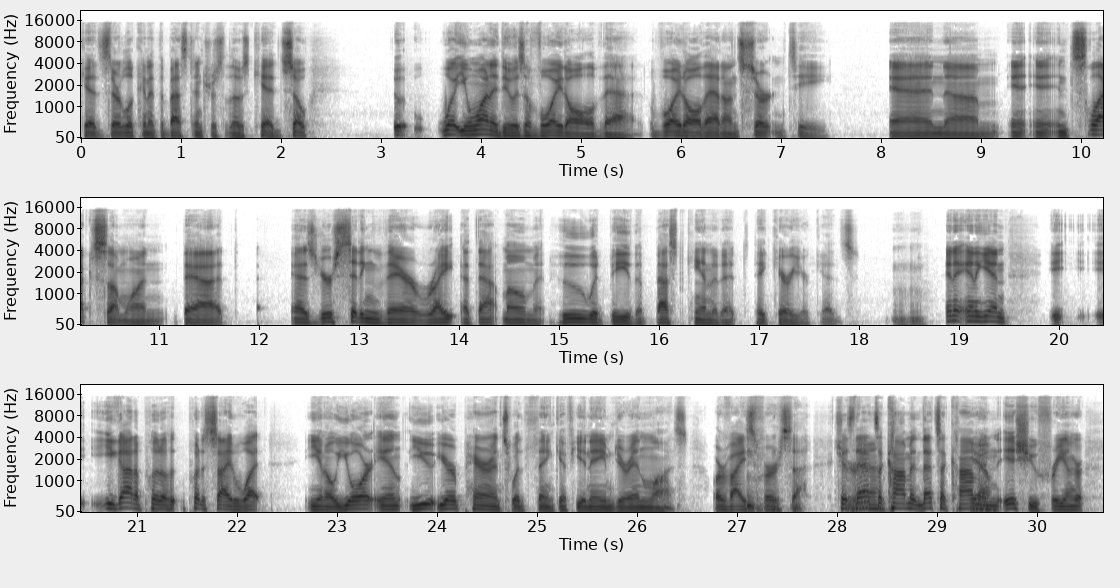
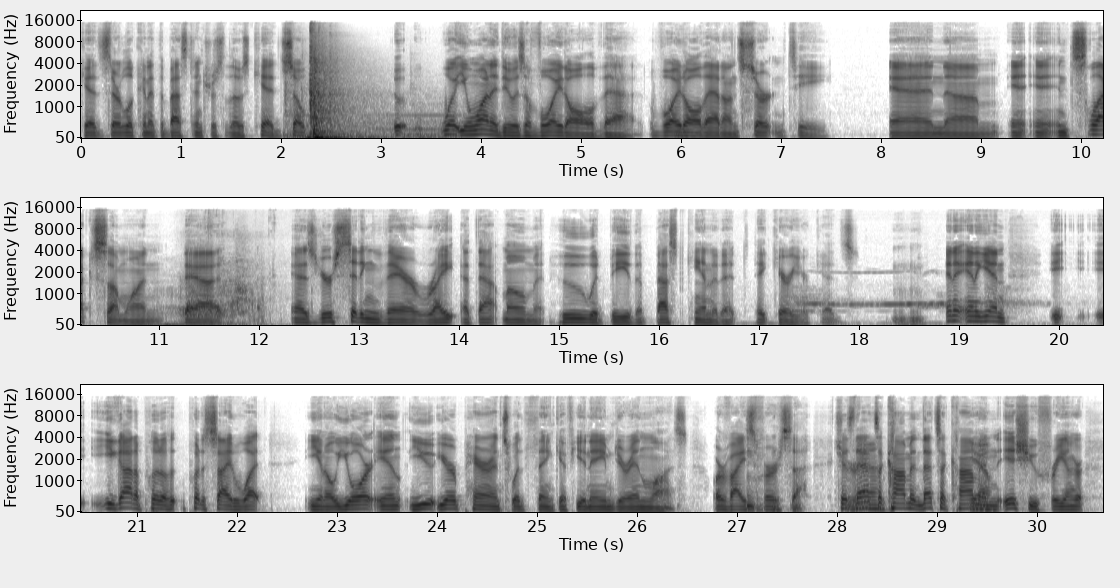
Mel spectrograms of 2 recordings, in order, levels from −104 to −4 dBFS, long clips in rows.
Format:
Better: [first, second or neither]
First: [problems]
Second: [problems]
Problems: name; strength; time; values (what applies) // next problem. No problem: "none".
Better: first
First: none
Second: door banging; loud; at 2.5 s; peak 5 dB above the speech // dog barking; noticeable; from 11 to 12 s; peak 9 dB below the speech // dog barking; faint; from 17 to 20 s; peak 20 dB below the speech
